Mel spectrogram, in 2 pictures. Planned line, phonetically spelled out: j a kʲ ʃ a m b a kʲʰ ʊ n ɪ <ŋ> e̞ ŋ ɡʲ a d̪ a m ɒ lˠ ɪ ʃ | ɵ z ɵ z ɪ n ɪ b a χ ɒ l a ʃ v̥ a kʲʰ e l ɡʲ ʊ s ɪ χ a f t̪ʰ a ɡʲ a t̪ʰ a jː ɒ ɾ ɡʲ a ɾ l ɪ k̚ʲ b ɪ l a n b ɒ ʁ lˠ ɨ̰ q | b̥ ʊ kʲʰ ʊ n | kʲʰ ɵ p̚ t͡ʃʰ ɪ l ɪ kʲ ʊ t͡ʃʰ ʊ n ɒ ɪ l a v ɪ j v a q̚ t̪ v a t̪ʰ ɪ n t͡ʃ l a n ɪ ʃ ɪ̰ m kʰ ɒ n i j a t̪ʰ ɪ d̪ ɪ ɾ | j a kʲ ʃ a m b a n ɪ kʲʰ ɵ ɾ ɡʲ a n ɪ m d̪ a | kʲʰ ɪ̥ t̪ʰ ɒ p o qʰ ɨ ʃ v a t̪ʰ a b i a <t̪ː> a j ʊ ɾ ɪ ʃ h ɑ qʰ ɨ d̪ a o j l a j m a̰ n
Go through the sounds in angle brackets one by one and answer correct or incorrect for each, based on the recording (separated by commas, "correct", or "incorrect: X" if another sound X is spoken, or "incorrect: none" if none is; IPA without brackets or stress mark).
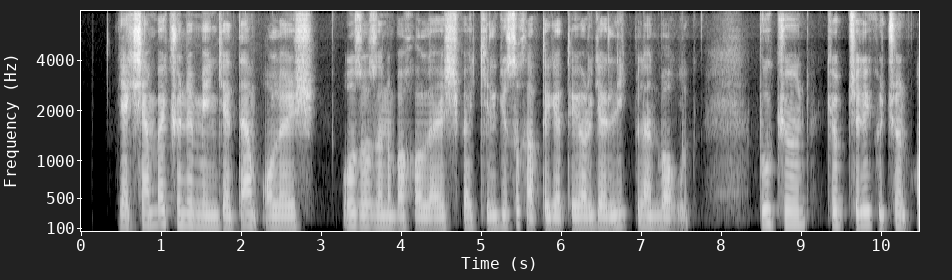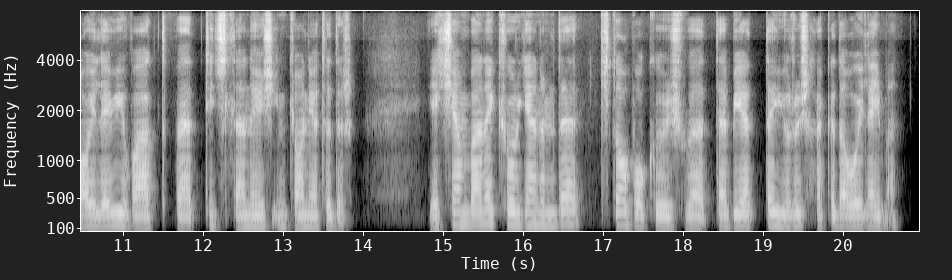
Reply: incorrect: m, correct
